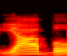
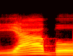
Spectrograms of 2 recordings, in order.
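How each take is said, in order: The two takes are said the same way.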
